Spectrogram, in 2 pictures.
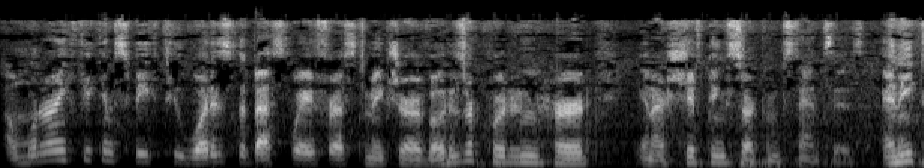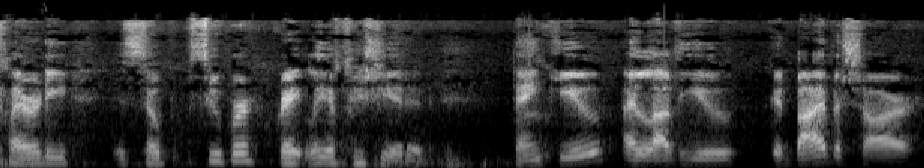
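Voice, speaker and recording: A man's voice: mid-range voice, lively intonation, moderate pace, a bit bright, slight background noise. A man from Pennsylvania politely and earnestly reading out a prepared question. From Pennsylvania, United States. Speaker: viewer with a recorded question.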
